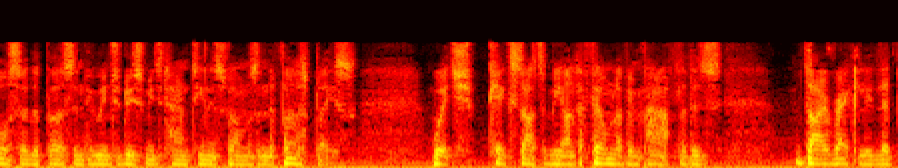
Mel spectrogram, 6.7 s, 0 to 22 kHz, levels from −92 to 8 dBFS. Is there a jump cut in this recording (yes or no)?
yes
